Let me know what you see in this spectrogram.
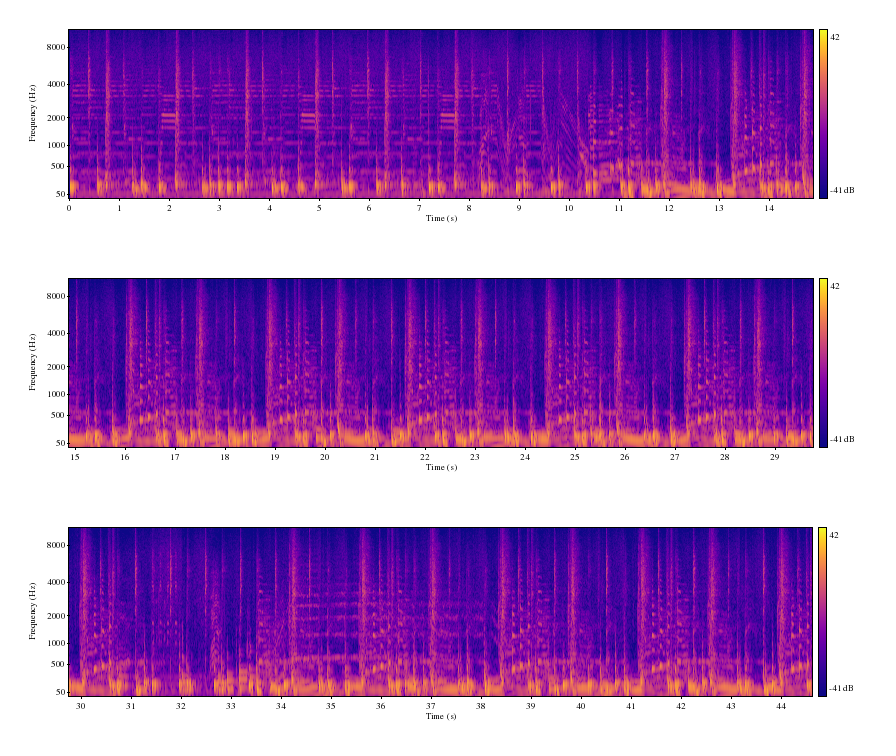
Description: Lofi

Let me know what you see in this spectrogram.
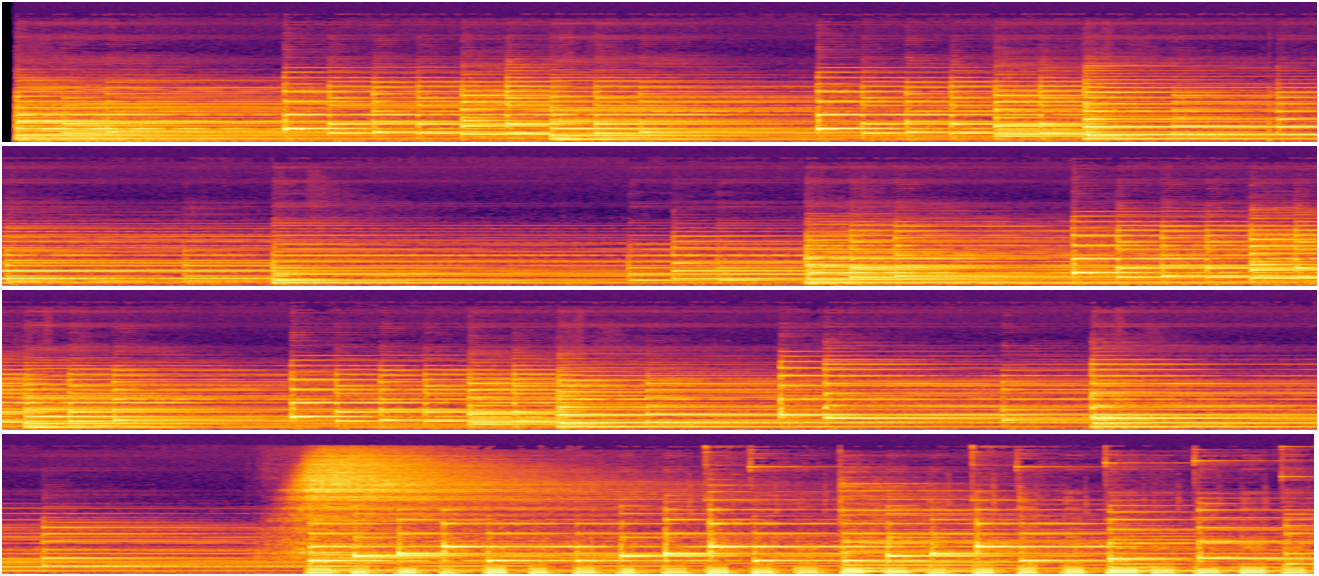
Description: Piano

